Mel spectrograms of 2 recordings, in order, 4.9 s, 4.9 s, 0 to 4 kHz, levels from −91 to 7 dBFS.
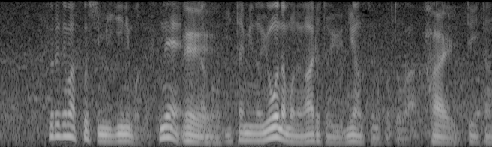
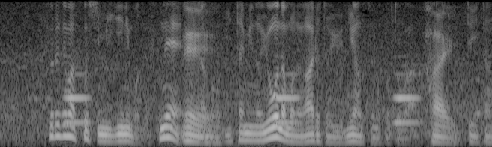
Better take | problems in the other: first | background sound (Wind instrument, woodwind instrument); 5 dB below the speech

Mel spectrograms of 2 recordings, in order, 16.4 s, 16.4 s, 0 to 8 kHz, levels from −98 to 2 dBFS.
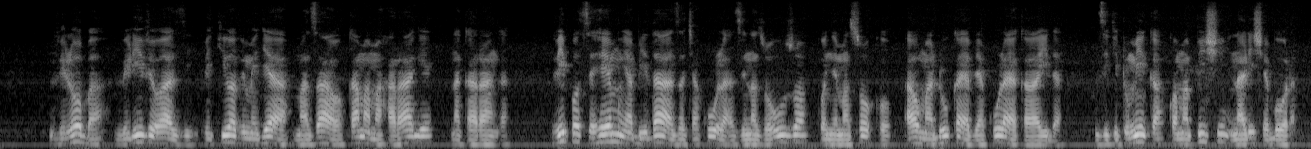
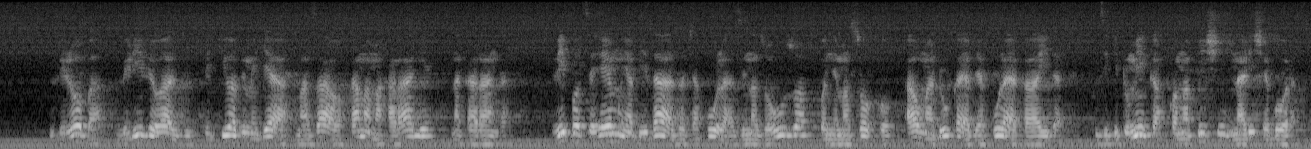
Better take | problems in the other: first | background sound (Car); 18 dB below the speech // room echo; dies away in 1.2 s

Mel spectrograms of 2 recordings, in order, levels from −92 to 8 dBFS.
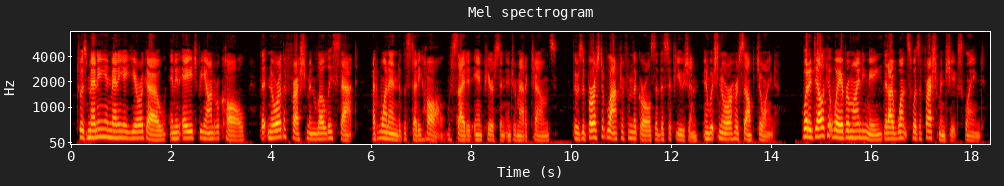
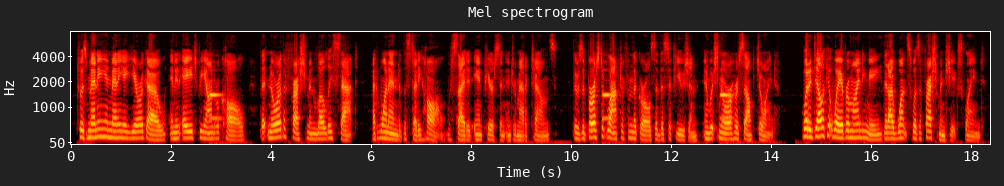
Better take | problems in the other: first | background sound (Wind instrument, woodwind instrument); 2 dB below the speech

